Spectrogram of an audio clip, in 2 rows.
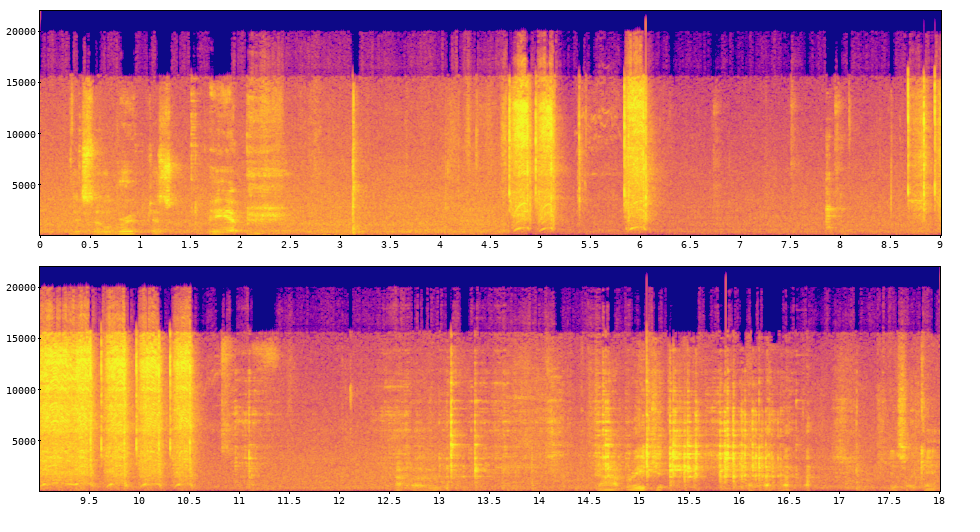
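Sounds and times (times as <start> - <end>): cordless drill motor bursts: 4.6 - 6.2, 8.7 - 10.6.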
